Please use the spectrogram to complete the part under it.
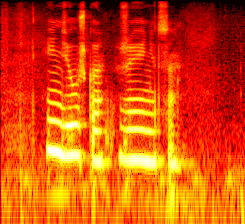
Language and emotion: Russian, sad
